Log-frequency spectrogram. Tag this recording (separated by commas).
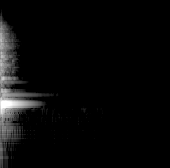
Bell, Cowbell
